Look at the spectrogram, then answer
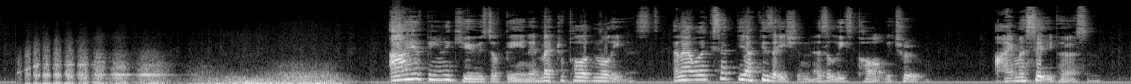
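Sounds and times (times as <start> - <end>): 
sustained screeching tone: 0.0 - 3.6
loud heavy low rumble: 0.0 - 3.8
speech: 3.9 - 9.4, 10.0 - 11.0.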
